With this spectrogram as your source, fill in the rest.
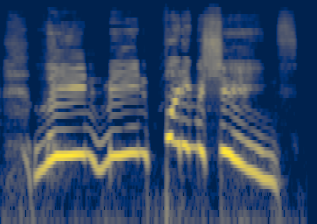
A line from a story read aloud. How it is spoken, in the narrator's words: Gabriel roared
